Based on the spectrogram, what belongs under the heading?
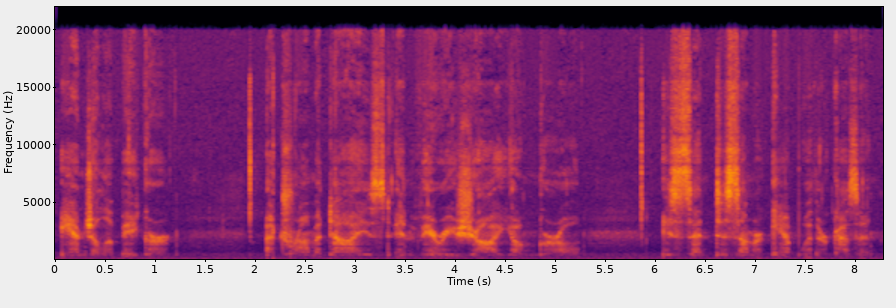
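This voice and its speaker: A middle-aged woman leaning in to whisper a casual, unhurried ASMR chat, her whisper a little growly at times. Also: low-quality recording. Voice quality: whisper that turns slightly growly. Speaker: ASMR video creator.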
